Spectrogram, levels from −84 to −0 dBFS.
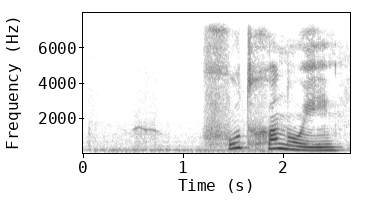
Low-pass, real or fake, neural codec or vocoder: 7.2 kHz; real; none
